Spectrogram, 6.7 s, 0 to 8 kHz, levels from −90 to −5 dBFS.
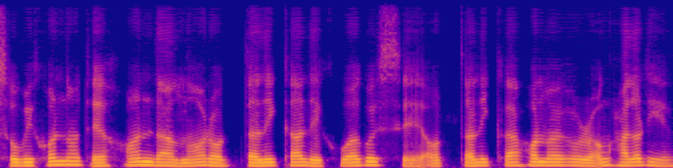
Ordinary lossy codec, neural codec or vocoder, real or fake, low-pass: none; codec, 16 kHz, about 1 kbps, DyCAST, with the encoder's durations; fake; none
